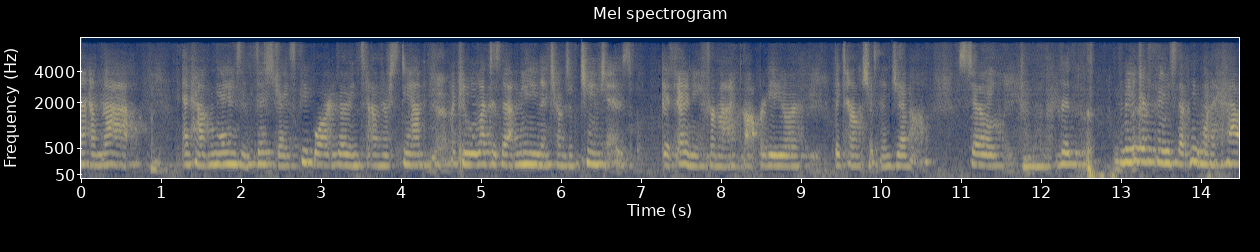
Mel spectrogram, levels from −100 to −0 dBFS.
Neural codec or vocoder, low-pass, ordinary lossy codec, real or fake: codec, 16 kHz, 1 kbps, FreqCodec, smaller model; 7.2 kHz; AAC, 32 kbps; fake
